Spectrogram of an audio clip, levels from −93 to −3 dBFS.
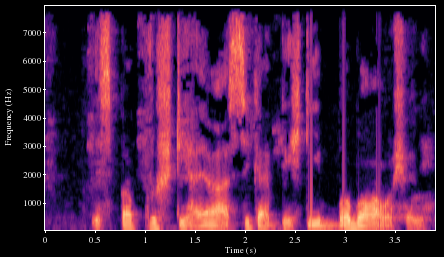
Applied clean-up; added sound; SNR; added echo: none; none; none; none.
